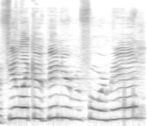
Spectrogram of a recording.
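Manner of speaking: very high fake tipsy, drunk-sounding voice. Speaking to an audience, the speaker acts it out in a put-on drunk voice. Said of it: "That's that's my drunk voice".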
